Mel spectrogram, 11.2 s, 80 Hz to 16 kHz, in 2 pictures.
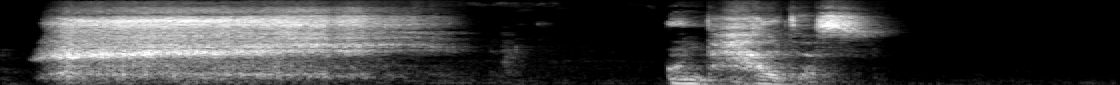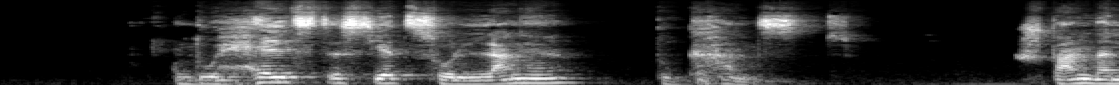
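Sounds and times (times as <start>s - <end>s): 
deep inhalation during a guided breathing exercise: 0.1s - 2.4s
speech: 3.4s - 4.4s, 6.5s - 9.9s, 10.7s - 11.1s.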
